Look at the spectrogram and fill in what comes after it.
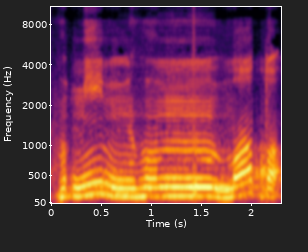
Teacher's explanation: Ba nipis, ta tebal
